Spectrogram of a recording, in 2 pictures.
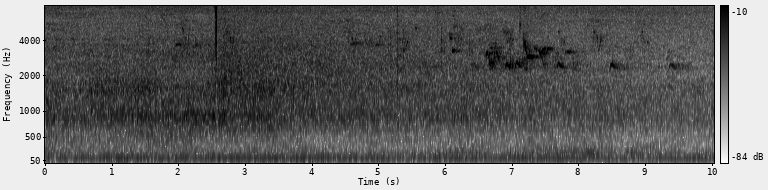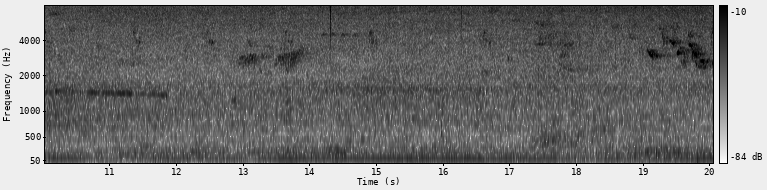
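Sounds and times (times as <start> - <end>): steady low hum: 0.0 - 10.7
bird chirps: 4.5 - 9.6.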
